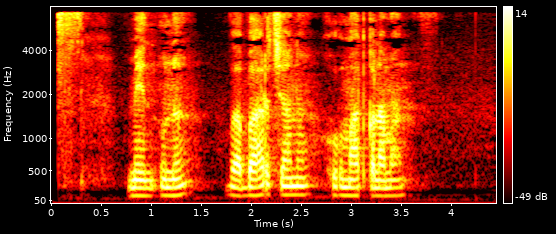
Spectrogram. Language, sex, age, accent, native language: Uzbek, male, 25-34, Samarqand, Uzbek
